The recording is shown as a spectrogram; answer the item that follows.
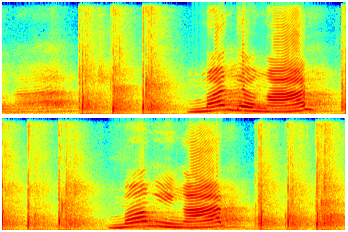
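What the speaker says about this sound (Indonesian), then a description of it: "Coba tepuk fokus." A class of children do a rhythmic 'tepuk fokus' clapping routine, sharp hand claps alternating with sing-song chanted voices in a classroom, loud and close.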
